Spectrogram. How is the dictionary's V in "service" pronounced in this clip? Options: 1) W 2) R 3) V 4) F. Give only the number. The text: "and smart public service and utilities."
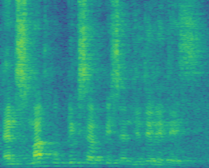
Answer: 4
